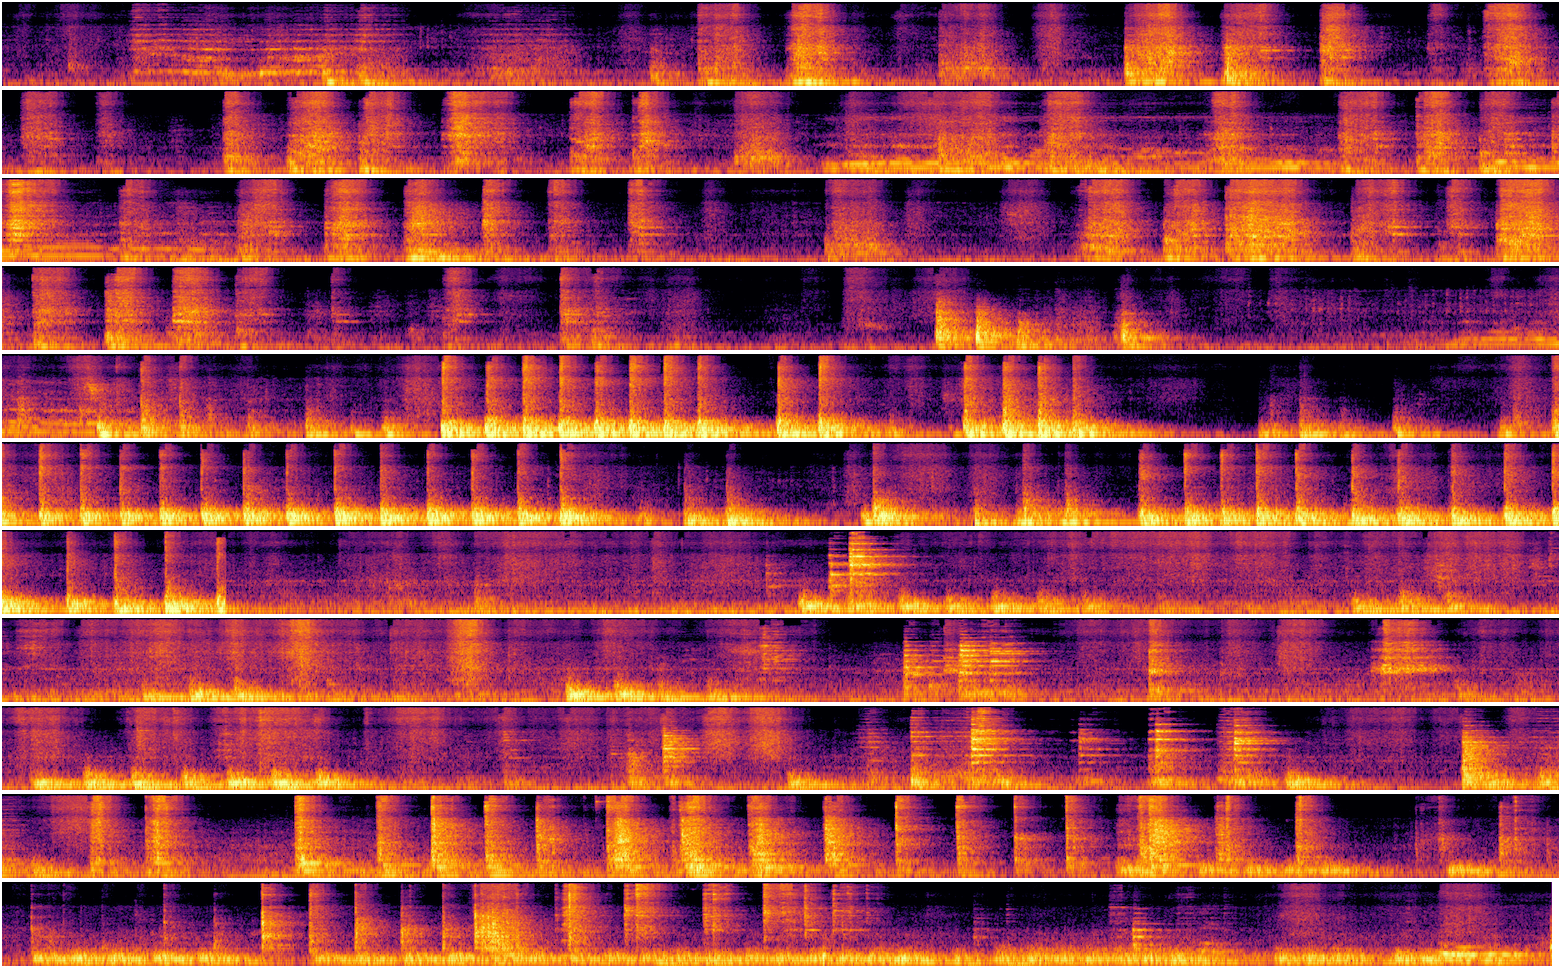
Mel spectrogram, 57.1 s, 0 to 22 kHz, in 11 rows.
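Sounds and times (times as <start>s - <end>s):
rapid knocking percussion: 21.2s - 24.6s, 25.8s - 31.9s.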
